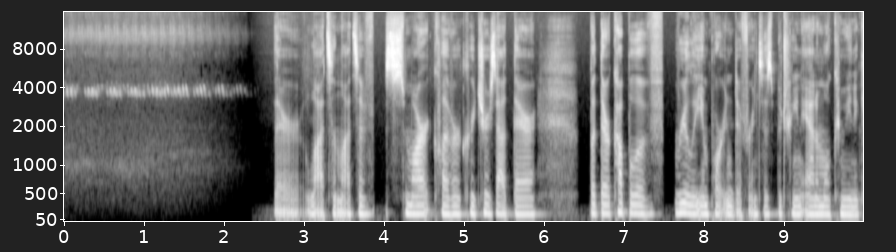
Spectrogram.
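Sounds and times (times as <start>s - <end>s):
steady high-pitched insect buzz: 0.0s - 2.3s
speech: 3.1s - 9.9s.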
